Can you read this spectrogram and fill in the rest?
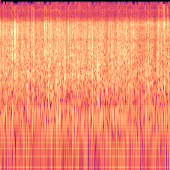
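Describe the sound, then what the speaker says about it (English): Steady rain falls on surfaces outdoors, a dense, even patter of drops that stays close and constant with no voices. "rain's picking up a little bit"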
